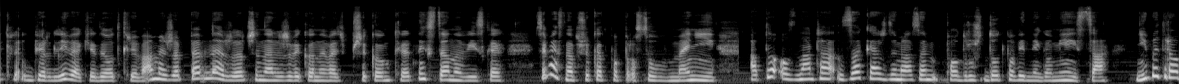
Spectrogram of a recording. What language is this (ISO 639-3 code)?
pol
